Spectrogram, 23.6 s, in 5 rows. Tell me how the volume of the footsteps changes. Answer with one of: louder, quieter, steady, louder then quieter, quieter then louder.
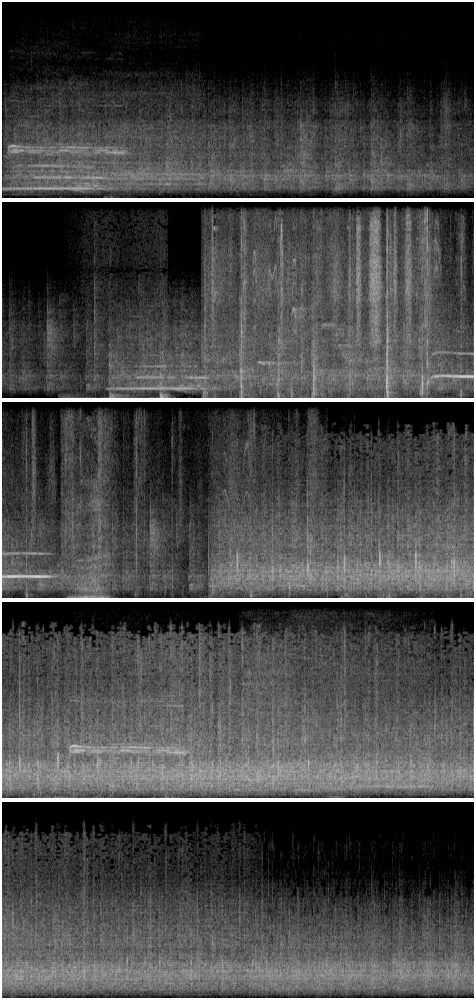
quieter.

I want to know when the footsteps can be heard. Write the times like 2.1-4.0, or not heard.
5.3-16.0.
